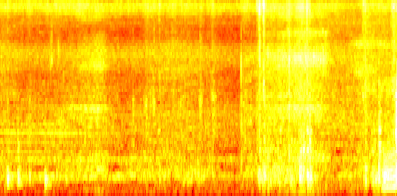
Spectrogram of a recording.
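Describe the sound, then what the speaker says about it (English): Bees buzz faintly around an old hive with no queen, a soft uneven hum with a few louder passes building toward the end, and no voices. "I guess these are really old bees."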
